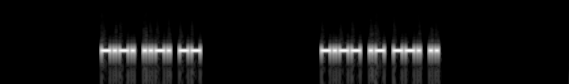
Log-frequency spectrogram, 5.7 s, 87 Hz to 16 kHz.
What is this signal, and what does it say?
Morse code, heard as a keyed tone, about 40 wpm, 700 Hz. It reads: CFM YAGI
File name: IQE Course 3 - Lesson 89 - YAGI - Two Elements - 40wpm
